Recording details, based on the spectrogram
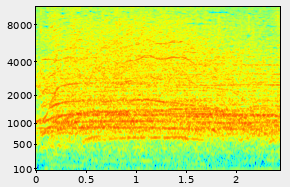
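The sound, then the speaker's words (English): A large crowd in Tel Aviv cheers and whoops, celebrating the release of hostages, a loud, sustained wash of overlapping voices with shouts and high yells rising above it, continuous throughout with no pauses. “Crowds gathered in Tel Aviv to celebrate the release of more hostages.”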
